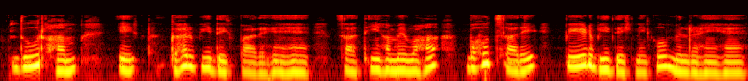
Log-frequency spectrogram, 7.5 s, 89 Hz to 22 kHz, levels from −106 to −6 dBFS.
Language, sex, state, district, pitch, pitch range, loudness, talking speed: Hindi, female, West Bengal, Malda, 190 Hz, 175-225 Hz, -36 LUFS, 175 wpm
